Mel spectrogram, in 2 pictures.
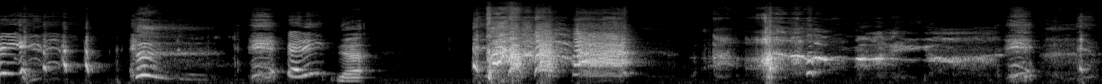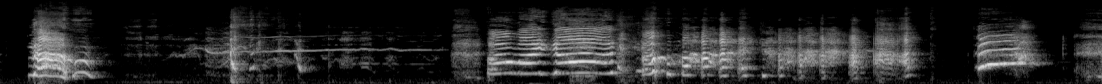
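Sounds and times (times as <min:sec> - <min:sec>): person shrieking with laughter: 0:04.8 - 0:06.4, 0:07.1 - 0:10.3, 0:11.3 - 0:12.0, 0:12.8 - 0:20.2, 0:20.8 - 0:21.6
person shouting: 0:11.3 - 0:12.0.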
